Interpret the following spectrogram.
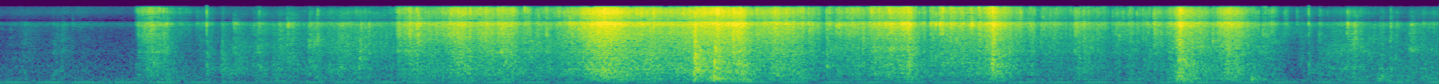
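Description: Plastic grocery bags rustling and packed groceries being handled as a shopping cart is unloaded, in irregular crinkling bursts with small knocks. It starts faint and is loudest around the middle.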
